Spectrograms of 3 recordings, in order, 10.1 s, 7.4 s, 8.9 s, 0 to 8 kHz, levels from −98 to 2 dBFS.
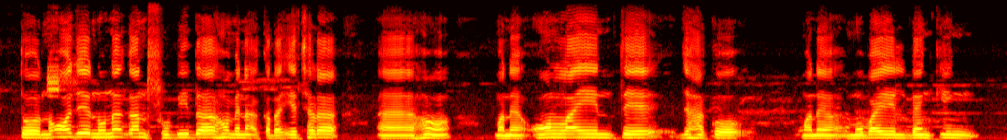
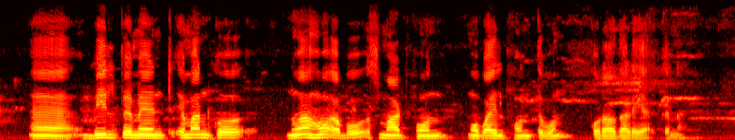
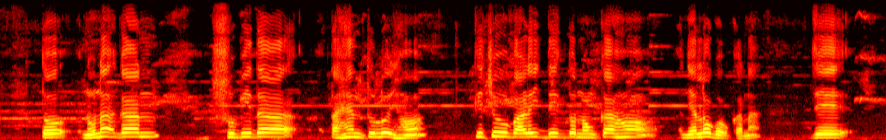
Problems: none marked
